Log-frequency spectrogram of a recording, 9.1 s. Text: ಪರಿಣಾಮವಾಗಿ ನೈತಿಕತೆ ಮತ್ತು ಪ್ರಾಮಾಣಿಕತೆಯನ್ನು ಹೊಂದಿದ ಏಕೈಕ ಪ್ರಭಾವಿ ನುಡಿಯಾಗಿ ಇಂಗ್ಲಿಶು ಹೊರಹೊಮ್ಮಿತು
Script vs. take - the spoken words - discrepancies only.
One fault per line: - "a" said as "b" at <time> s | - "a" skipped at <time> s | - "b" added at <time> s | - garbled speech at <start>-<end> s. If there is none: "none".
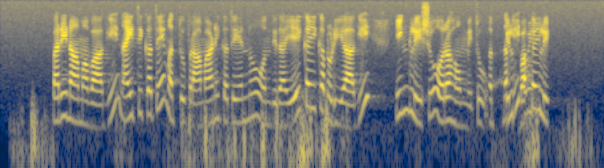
- "ಪ್ರಭಾವಿ" skipped at 4.8 s
- garbled speech at 7.3-8.2 s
